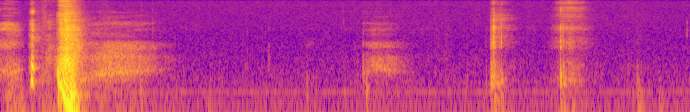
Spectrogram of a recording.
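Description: One loud, harsh sneeze with a sharp intake before it, then softer breaths and small throat noises; sneezing with a common cold.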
